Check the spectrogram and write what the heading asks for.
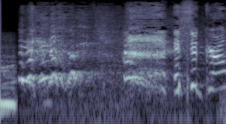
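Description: Women laughing and chuckling, with snatches of talk between the laughs.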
